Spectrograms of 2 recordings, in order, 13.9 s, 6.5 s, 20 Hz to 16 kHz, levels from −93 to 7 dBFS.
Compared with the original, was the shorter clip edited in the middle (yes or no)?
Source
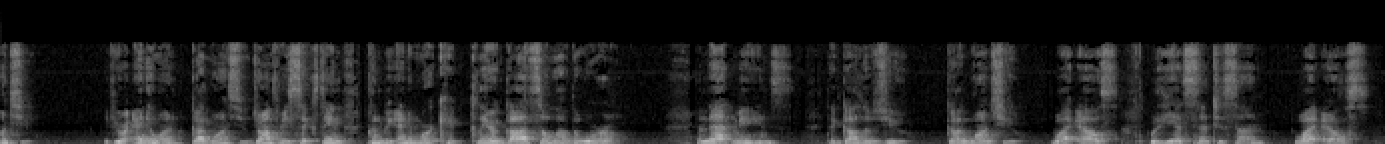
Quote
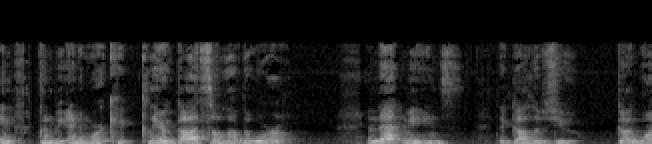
no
